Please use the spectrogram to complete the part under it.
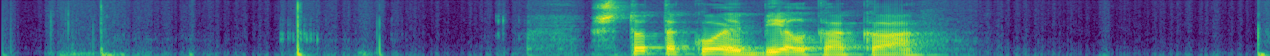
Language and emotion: Russian, neutral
